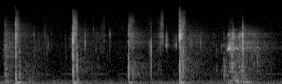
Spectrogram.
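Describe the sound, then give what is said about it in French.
Muffled footsteps thud behind the door of a top-floor apartment at a steady, unhurried pace, about five heavy steps, ending in a cluster of knocks and clatter as the door is opened after a knock. No voices. “On entend des pas derrière la porte et la porte s'ouvre.”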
